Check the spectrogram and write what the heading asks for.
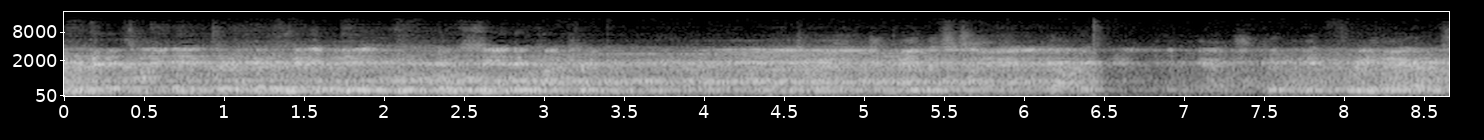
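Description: A televised football game playing through a TV speaker: steady stadium crowd noise, which drops away briefly about six and a half seconds in.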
